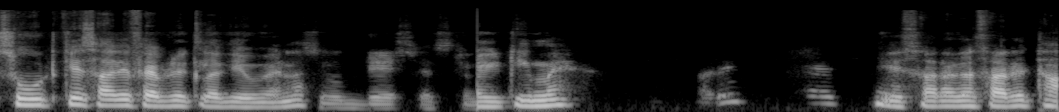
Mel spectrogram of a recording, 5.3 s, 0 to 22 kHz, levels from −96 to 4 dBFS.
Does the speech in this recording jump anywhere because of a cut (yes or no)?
yes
